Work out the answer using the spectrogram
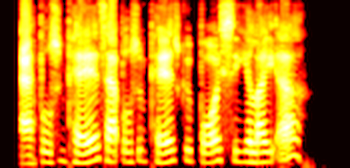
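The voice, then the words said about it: Bad attempt at Welsh accent. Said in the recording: “do a hilarious imitation of his accent ... God, that's awful ... Why is he Scouse? ... I was going for Welsh.”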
